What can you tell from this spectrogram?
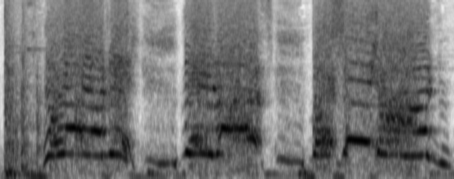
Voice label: angry; spackenmobs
